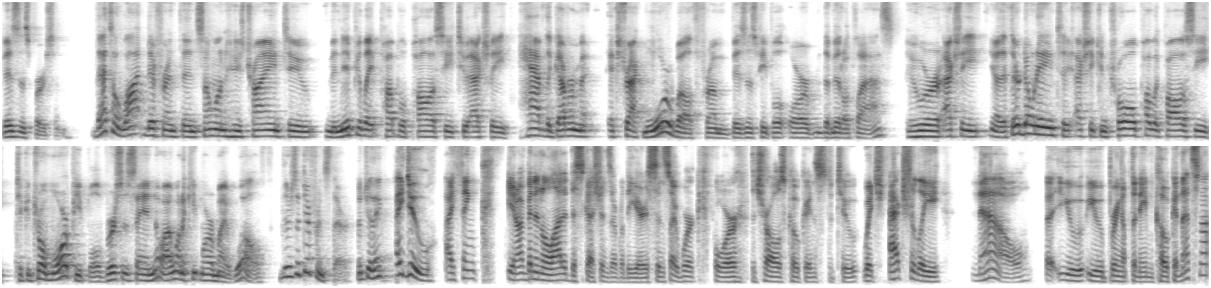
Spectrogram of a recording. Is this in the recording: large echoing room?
no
